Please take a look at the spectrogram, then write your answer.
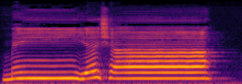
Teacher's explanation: نون خاموش ہے نا دونوں جگہوں پر. میم کو ہم نے یا سے ملانا ہے تو غنہ کرتے ہوئے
